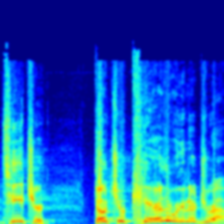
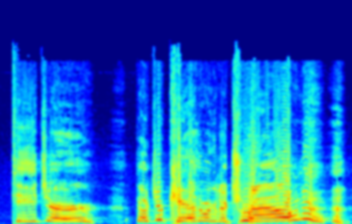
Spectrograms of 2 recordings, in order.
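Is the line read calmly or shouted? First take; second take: calmly; shouted. First: It is read in a calm voice. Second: It is shouted in a panicked voice.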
